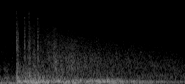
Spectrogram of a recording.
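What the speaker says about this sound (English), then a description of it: "we're going to continue shooting just to see if we can't get a second fire" Naval gunfire from a warship, HMCS Huron in World of Warships: Legends, lands as one muffled, fairly quiet boom that rolls into a long low rumble.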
